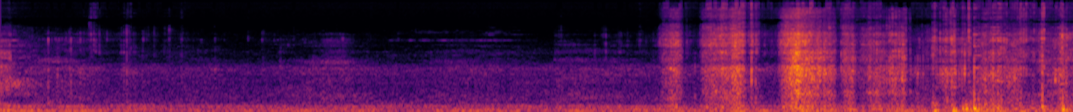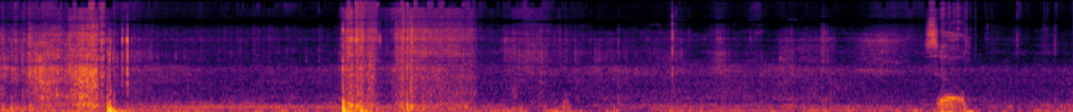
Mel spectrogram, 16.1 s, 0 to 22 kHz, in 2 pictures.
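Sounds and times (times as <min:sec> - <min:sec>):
shingles being scraped: 0:05.0 - 0:09.5, 0:10.6 - 0:12.4.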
